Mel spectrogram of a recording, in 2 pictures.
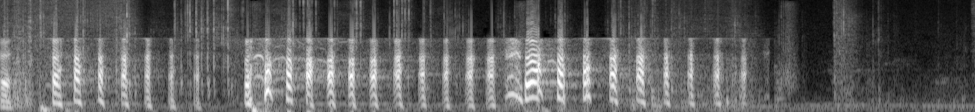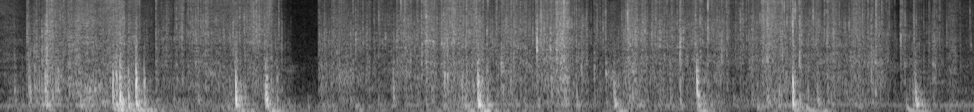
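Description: A rapid burst of pulsing laughter, like a comic laugh effect, for about four seconds, cutting off sharply. Then plastic bag packaging crinkling and rustling, with light clicks and knocks, as items are handled in a cardboard box.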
